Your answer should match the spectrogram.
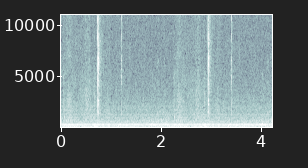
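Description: Two faint, sharp clicks about two seconds apart as metal pins are pushed into a cockroach leg on the cork pad of a small circuit board, over a faint steady hum.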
